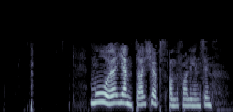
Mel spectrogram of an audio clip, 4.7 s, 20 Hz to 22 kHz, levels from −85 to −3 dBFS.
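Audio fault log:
throughout, transcoding between lossy codecs: nothing above 5.8 kHz, with several distinct artefacts stacked together: each later codec adds its own artefacts on top of the earlier ones. That mix, rather than one codec's signature, points to a likely chain of re-encodes, consistent with HE-AAC, then Vorbis, then low-rate MP3.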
